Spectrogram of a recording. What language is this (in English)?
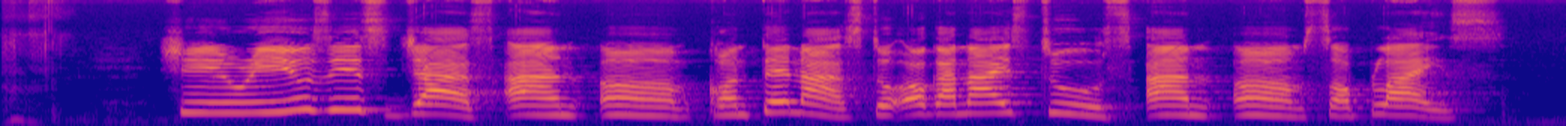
Nigerian Pidgin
